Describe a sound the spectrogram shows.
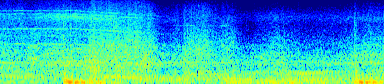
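Car tyres screech as the car skids and spins.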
